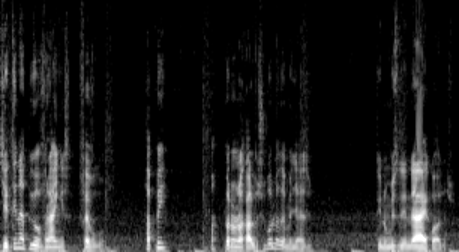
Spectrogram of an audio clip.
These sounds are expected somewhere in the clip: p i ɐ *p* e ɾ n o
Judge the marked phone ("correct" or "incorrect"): correct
